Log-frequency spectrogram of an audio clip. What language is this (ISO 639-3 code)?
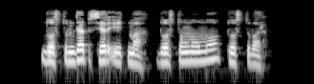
uig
